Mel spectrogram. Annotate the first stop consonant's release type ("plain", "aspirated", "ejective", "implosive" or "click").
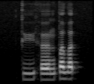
plain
